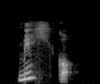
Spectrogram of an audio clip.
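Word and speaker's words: México: メキシコはスペイン語でメヒコと発音します。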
